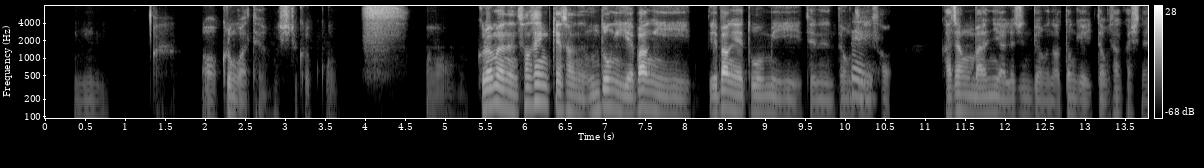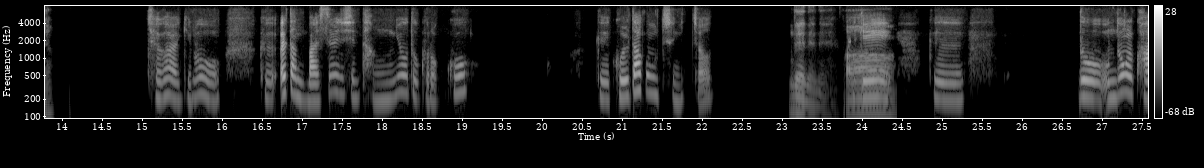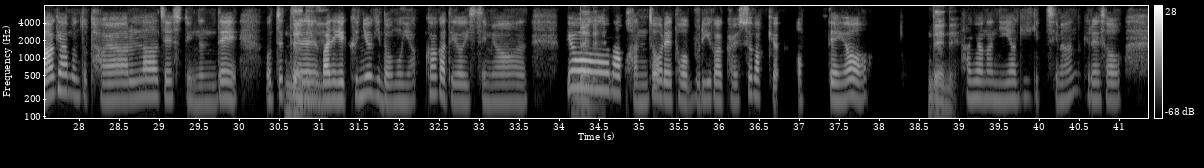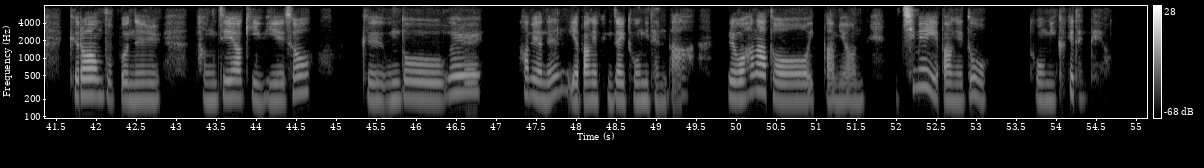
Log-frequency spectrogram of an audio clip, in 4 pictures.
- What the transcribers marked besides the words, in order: lip smack; teeth sucking; other background noise
- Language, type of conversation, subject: Korean, unstructured, 운동을 시작하지 않으면 어떤 질병에 걸릴 위험이 높아질까요?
